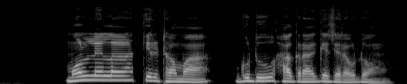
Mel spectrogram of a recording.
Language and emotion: Bodo, neutral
